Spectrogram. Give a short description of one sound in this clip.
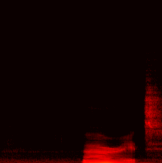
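A middle-aged woman speaks calmly over a microphone.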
